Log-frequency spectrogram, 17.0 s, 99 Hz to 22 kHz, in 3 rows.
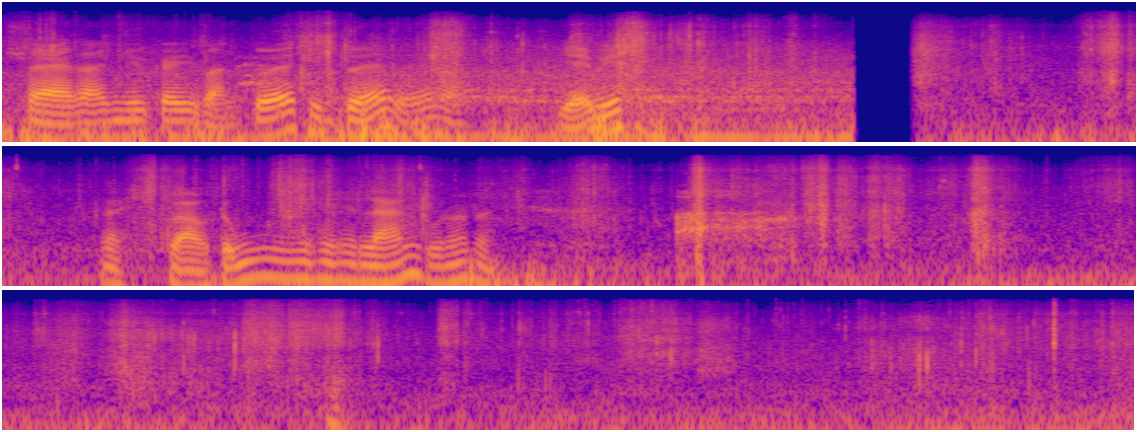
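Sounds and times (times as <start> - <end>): dry leaves and twigs crackling: 0.0 - 17.0.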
